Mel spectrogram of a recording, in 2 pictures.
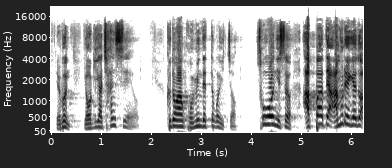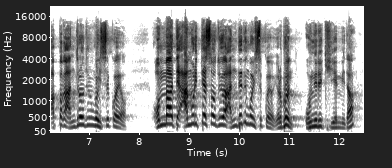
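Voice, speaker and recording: Male pastor preaching to children in church, high-pitched and very animated, lots of questions. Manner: animated call-and-response, leads kids in reading aloud; asks the children frequent questions. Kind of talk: children's sermon at vacation Bible school.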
